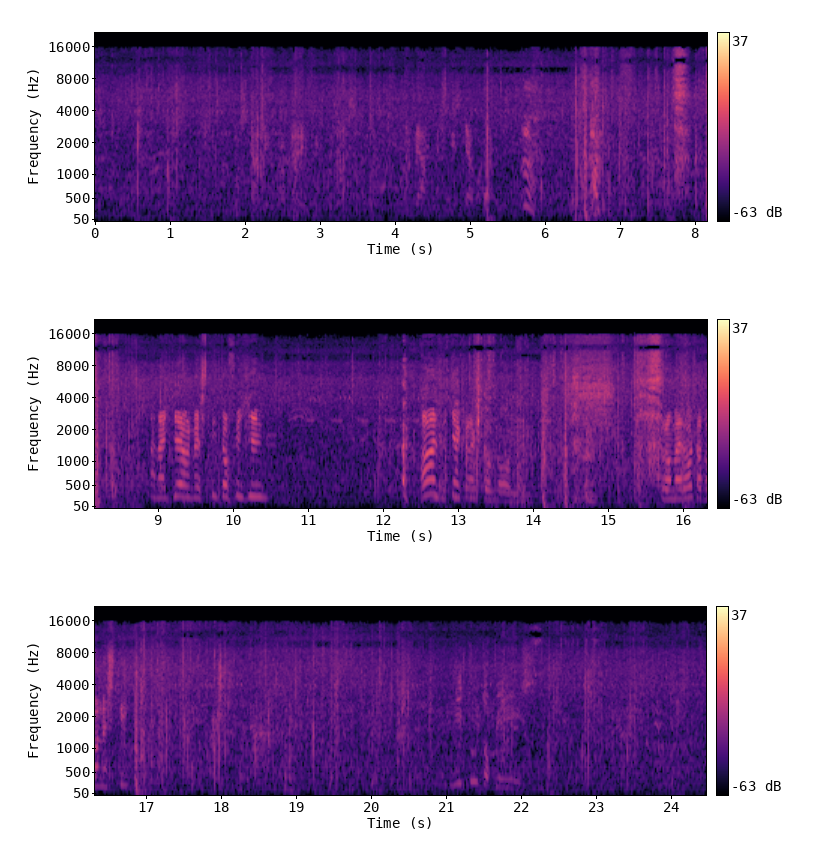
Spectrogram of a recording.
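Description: Footsteps tread on a stone path.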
